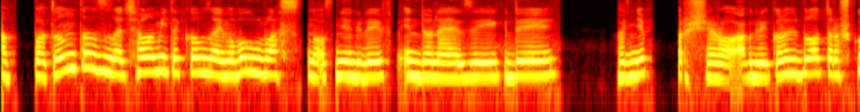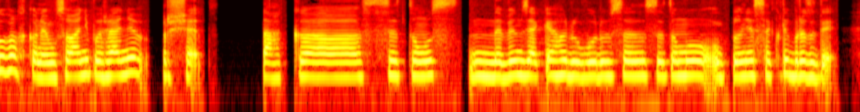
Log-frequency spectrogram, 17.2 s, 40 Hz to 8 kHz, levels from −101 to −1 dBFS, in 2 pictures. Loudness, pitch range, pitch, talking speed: -20 LUFS, 215-240 Hz, 225 Hz, 125 wpm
